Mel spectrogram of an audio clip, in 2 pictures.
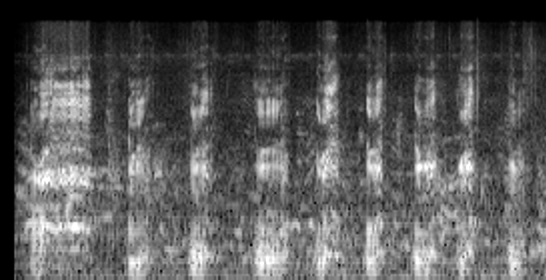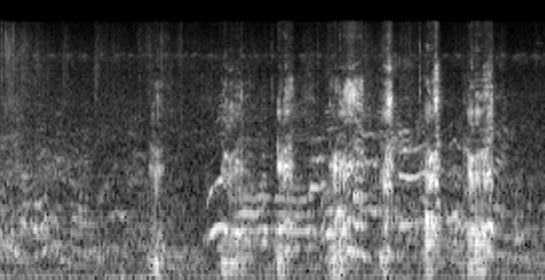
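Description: A pig gives a run of short, harsh grunts and squeaky oinks, with some speech mixed in.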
